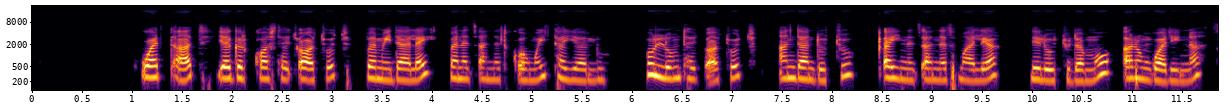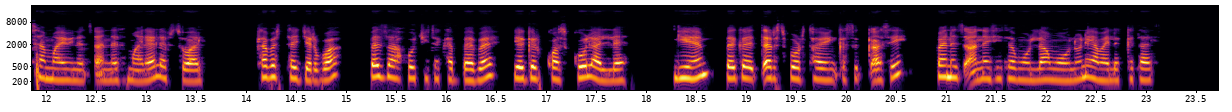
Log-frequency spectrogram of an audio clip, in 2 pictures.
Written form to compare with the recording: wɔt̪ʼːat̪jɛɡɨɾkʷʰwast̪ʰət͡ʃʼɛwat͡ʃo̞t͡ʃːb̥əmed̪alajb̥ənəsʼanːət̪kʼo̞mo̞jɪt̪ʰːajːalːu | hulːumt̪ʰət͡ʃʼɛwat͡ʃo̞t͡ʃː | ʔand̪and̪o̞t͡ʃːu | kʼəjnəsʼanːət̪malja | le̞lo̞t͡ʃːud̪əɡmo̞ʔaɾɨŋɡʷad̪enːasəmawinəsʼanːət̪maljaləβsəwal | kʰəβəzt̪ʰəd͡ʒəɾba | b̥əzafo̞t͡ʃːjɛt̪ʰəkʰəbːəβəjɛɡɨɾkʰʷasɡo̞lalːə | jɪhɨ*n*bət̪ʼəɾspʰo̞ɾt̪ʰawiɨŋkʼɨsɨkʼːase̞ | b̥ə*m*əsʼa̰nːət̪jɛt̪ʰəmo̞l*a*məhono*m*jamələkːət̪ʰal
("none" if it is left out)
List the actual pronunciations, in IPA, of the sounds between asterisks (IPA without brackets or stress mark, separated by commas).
m, n, a, n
